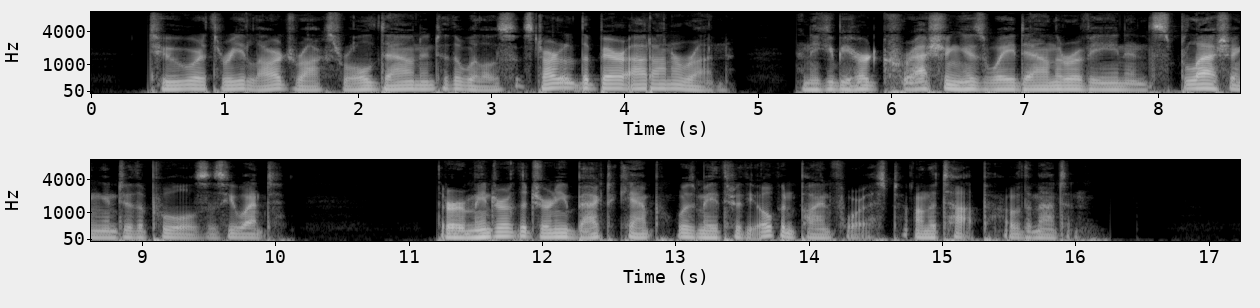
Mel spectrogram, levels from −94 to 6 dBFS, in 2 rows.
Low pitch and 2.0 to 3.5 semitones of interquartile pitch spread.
Yes: very low, 95 Hz; average, 3.1 semitones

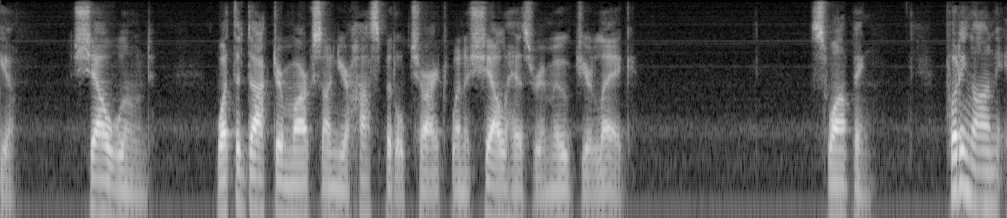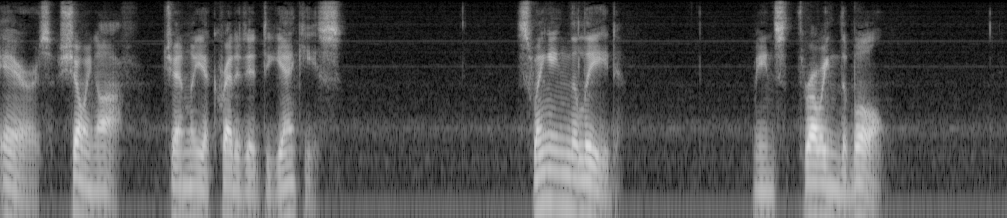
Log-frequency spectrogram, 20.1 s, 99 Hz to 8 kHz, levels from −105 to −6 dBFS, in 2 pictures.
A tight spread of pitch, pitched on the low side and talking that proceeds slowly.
No: average, 3.8 semitones; very low, 90 Hz; slow, 100 wpm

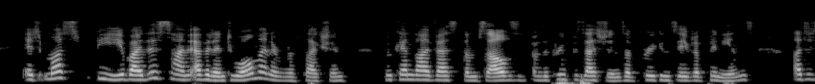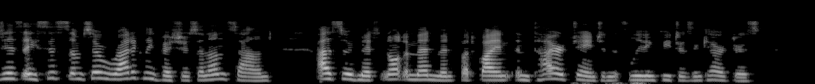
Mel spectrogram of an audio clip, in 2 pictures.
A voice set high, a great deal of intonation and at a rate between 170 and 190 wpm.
No: high, 205 Hz; average, 3.8 semitones; average, 180 wpm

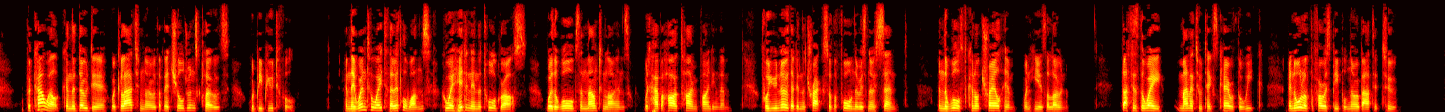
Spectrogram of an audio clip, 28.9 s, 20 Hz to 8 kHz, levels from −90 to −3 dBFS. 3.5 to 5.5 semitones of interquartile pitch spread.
No: average, 2.8 semitones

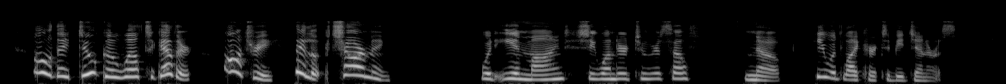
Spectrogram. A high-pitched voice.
Yes: very high, 260 Hz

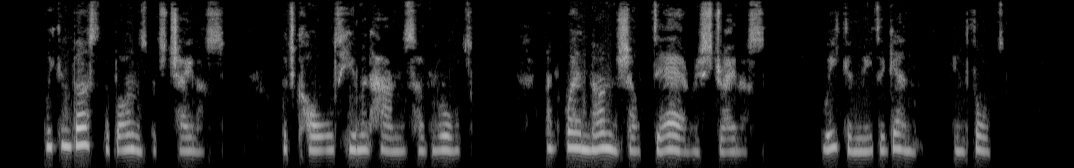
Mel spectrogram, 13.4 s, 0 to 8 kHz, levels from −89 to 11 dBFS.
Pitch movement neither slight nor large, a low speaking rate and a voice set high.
No: narrow, 2.1 semitones; slow, 120 wpm; high, 220 Hz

